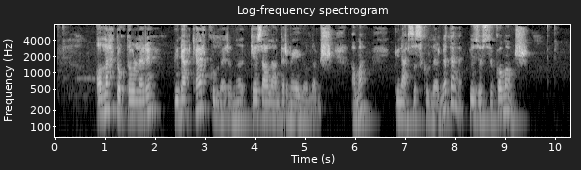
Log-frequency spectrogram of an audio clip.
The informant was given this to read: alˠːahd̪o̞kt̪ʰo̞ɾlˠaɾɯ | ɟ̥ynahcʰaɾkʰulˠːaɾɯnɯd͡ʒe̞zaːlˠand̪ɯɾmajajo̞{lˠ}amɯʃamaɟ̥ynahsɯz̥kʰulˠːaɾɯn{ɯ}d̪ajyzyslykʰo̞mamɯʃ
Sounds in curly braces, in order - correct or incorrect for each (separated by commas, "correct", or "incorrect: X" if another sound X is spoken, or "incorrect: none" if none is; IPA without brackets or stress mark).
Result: incorrect: lˠː, correct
